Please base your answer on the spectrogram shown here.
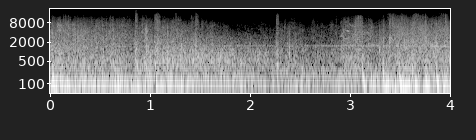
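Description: Dense volleys of gunfire and battle noise from a Total War: Warhammer 3 fantasy battle, a steady loud barrage of overlapping shots and impacts running without pause.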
